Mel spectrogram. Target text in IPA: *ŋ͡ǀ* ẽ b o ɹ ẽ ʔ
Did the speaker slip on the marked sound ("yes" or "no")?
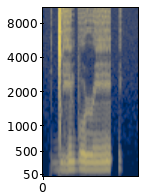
yes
